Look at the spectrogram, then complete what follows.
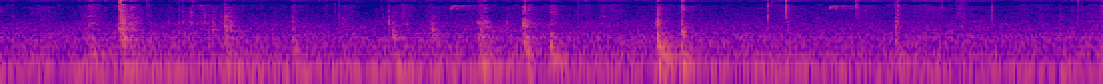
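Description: Scattered metallic clicks and knocks of an unbolted brake caliper being handled and moved off the rotor, the loudest knock a little past the middle, over a steady low background rumble.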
